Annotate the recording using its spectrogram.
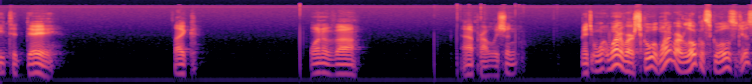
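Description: An older man speaks with feeling through a microphone, in bursts with long pauses.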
